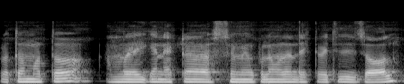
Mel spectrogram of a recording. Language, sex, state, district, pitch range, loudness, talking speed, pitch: Bengali, male, Tripura, Dhalai, 115-125 Hz, -17 LUFS, 190 wpm, 115 Hz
